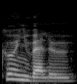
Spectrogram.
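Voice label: "konyvelo", Hungarian pronunciation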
